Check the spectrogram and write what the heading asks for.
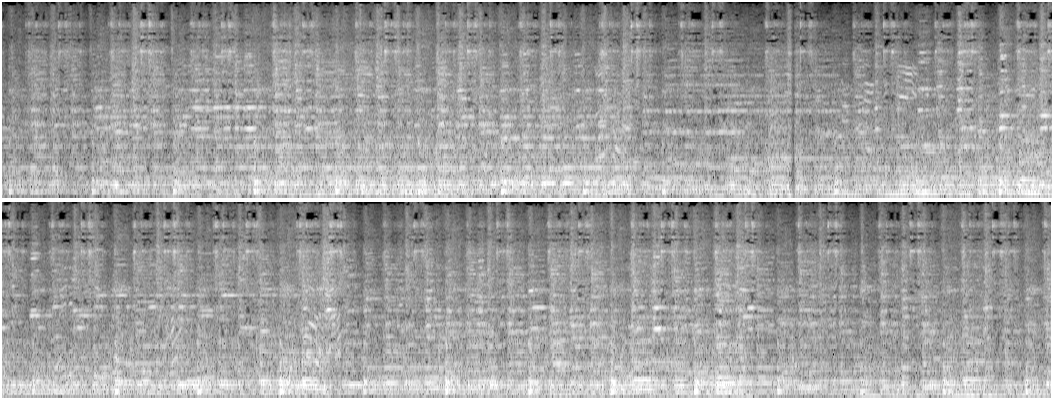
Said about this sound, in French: Et le prochain, c'est un mec dans la rue, euh, qui est assez talentueux, je trouve. C'est un homme orchestre.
